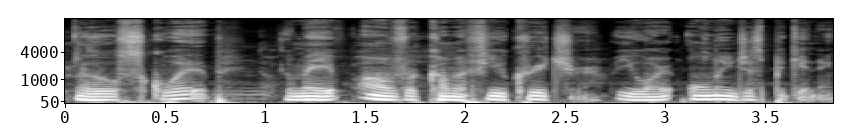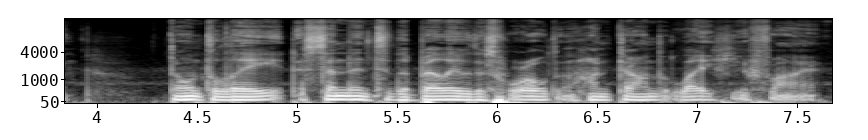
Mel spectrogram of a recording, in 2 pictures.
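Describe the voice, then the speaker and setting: A man voicing an ancient, gruff hunter beast from a video game, speaking in a solemn, archaic, commanding way. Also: fairly low pitch, flat delivery, fast, few pauses, dark tone, dry recording. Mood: stern, commanding. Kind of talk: video game character dialogue read aloud.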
